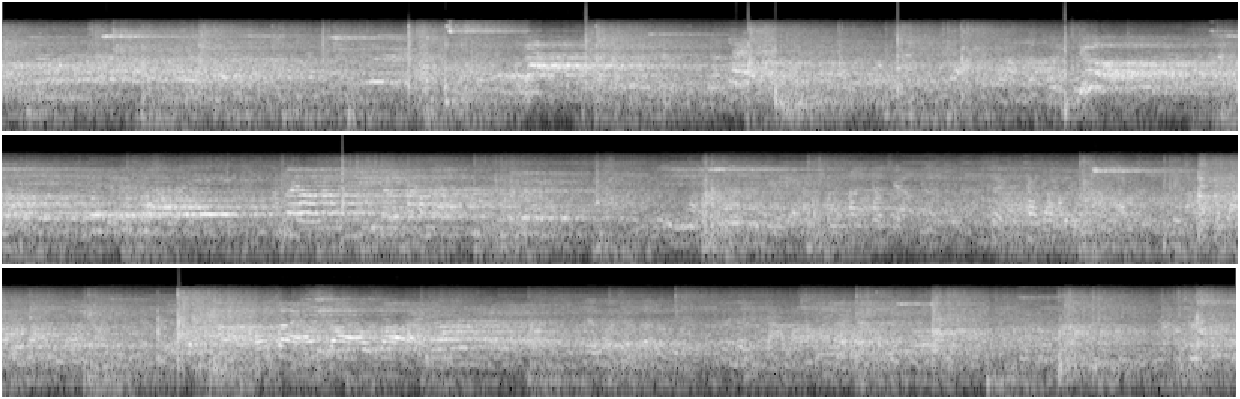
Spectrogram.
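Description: Badminton rally: repeated sharp racket strikes on the shuttlecock and footfalls on the court, over the voices of onlookers in an echoing sports hall.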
